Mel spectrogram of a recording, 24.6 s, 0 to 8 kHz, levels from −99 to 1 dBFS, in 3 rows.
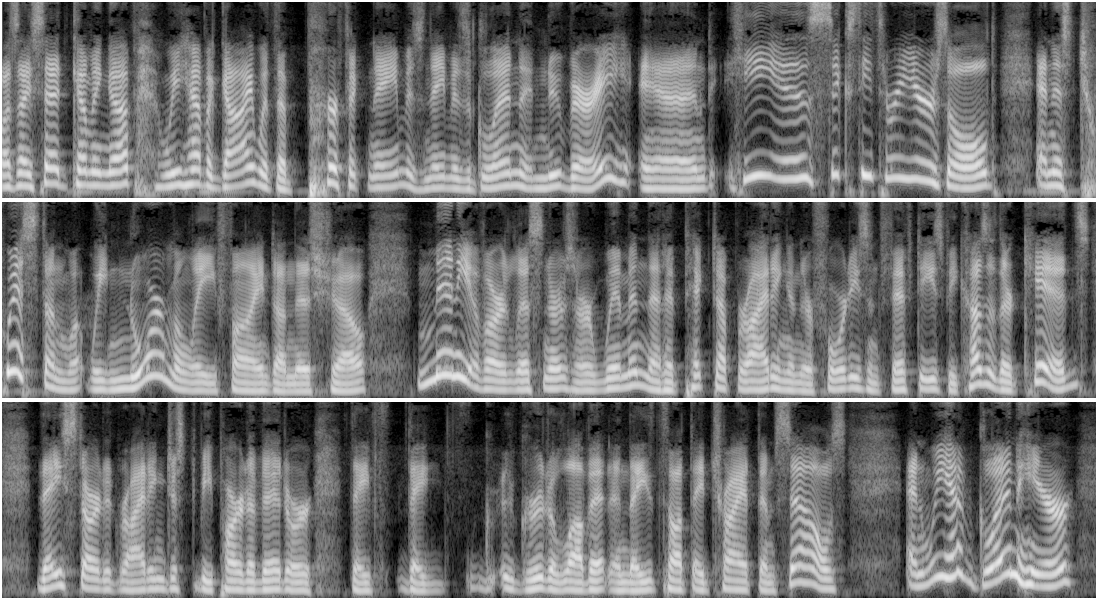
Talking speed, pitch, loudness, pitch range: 200 wpm, 150 Hz, -16 LUFS, 135-190 Hz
